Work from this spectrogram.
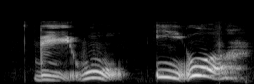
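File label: "li3 wu4", Mandarin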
